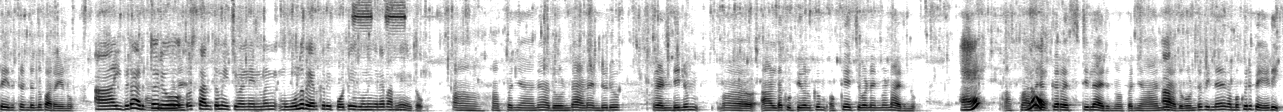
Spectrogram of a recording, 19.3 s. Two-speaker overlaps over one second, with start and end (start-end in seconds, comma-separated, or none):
none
